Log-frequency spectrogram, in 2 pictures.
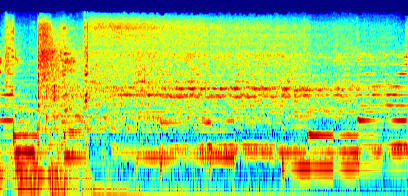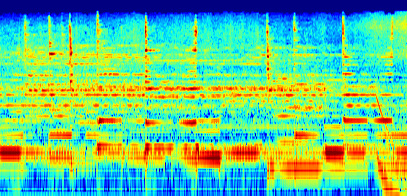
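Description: Electronic dance music in a breakdown: a melody of short pitched notes over a held low bass, the beat dropping out about half a second in and coming back at the end.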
